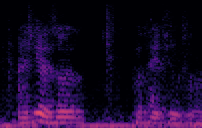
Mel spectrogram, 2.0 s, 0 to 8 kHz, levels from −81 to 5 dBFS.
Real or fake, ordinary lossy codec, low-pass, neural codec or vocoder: fake; none; none; codec, 16 kHz, 2 kbps, FreqCodec, smaller model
